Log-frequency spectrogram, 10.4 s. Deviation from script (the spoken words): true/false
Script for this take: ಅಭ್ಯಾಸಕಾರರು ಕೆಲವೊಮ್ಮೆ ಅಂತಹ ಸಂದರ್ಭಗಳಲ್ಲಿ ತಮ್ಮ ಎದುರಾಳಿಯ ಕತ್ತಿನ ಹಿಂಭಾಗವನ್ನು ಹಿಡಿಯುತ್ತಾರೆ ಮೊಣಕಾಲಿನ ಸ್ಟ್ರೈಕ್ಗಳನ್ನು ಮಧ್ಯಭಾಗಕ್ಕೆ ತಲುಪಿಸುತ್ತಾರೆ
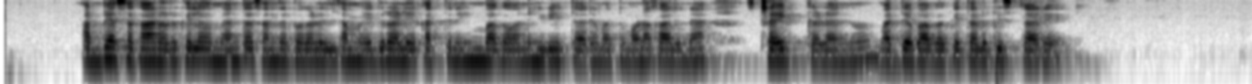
true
